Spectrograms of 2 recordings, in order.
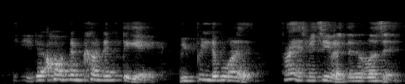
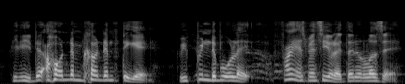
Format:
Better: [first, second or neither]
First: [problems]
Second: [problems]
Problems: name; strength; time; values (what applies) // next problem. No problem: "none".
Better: second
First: noise reduction (neural mask model DeepFilterNet 3)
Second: none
